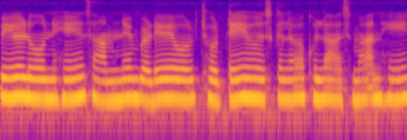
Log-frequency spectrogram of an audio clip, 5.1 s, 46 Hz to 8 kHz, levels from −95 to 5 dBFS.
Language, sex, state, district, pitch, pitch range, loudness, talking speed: Hindi, female, Bihar, Purnia, 215 Hz, 210-220 Hz, -14 LUFS, 155 wpm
